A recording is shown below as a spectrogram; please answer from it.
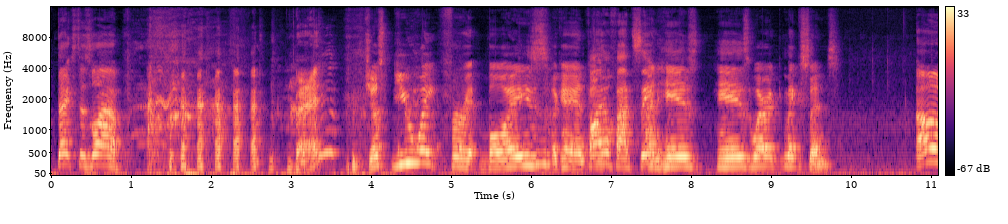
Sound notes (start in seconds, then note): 1.0 laughing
